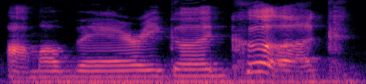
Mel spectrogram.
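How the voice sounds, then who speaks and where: A woman's voice: on the low side, steady tone, drawn-out words, a little hiss or hum, voice pushed down, heavily acted. A woman voicing a bossy, hot-tempered, hungry storybook witch with a demanding, screechy delivery. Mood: scheming. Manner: shouty, insulting, demanding.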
